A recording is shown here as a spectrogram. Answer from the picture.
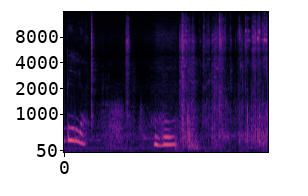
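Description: Small plastic toy bricks clicking against each other and the wooden table, then, a little past halfway, a longer rustling clatter as a fabric storage basket is handled and set on the table.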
